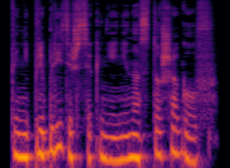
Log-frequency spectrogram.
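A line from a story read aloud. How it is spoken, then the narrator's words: Growled. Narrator (Russian): выдал с рычанием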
